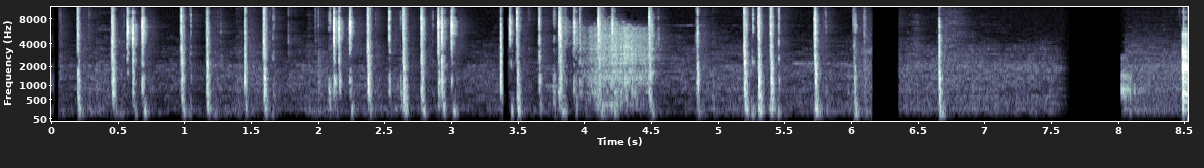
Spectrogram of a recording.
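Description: Keys clack on a computer keyboard as JavaScript code is typed, in quick irregular bursts of sharp close taps with short pauses and a longer gap near the end, no voices.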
